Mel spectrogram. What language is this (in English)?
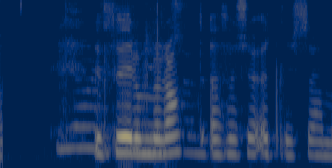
Icelandic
